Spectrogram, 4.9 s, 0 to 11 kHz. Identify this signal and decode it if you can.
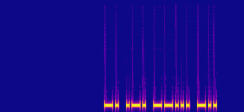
Morse code, heard as a keyed tone, about 21 wpm, 700 Hz. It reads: NR7D
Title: USA Call Signs - 4 Characters - Repeated 3x - 22wpm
